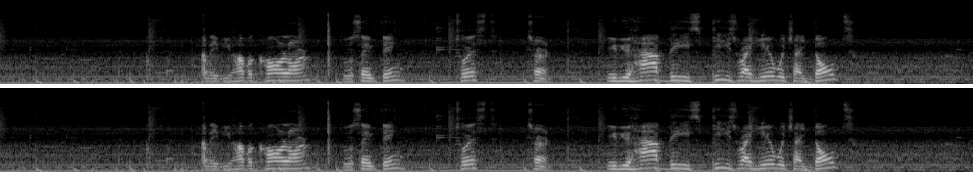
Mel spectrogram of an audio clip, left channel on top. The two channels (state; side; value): identical; both; correlation 1.00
